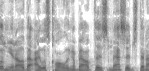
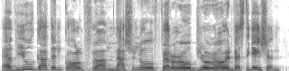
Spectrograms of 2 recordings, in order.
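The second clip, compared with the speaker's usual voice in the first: put-on higher Indian-accented scammer voice; bad fake Indian accent; 6 semitones higher, 4 dB louder than usual. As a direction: ham up the caller's Indian accent. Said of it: "This is a very bad fake accent".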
